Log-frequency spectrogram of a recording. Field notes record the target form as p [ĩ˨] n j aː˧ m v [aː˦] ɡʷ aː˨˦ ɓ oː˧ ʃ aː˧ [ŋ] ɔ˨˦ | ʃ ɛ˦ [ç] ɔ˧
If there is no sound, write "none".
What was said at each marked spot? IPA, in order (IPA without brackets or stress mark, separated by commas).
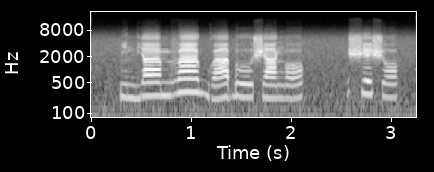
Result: ĩ˨, aː˦, ŋ, ʃ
